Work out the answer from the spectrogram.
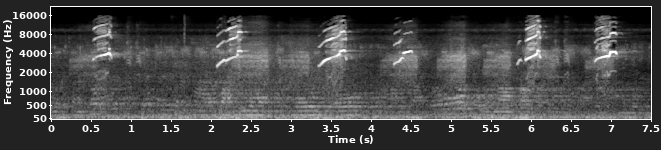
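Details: Hunting crested goshawk giving six sharp, upward-sweeping shrill whistles, spaced unevenly at about one every second or so, over soft background chatter and low rumble.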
